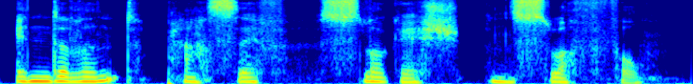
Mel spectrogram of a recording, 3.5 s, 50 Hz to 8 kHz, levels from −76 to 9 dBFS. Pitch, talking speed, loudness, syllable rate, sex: 145 Hz, 85 wpm, -21 LUFS, 3.9 syllables/s, male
